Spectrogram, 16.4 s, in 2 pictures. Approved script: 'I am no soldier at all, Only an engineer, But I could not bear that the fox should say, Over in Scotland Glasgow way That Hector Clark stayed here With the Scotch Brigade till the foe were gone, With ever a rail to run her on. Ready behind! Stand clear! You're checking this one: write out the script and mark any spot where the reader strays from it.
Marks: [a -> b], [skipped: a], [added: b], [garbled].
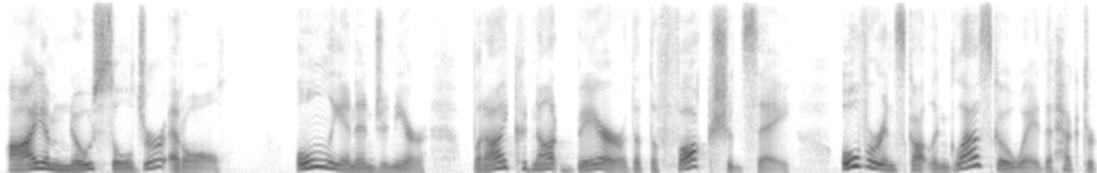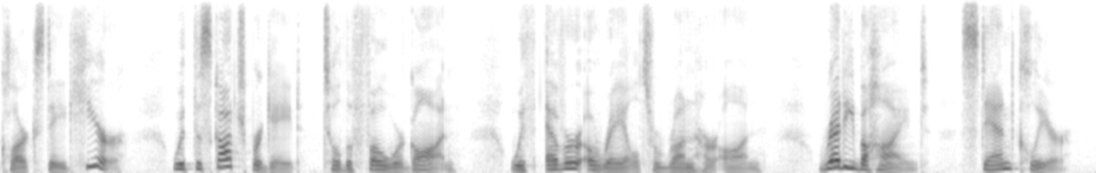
'I am no soldier at all, Only an engineer, But I could not bear that the fox should say, Over in Scotland Glasgow way That Hector Clark stayed here With the Scotch Brigade till the foe were gone, With ever a rail to run her on. Ready behind! Stand clear!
